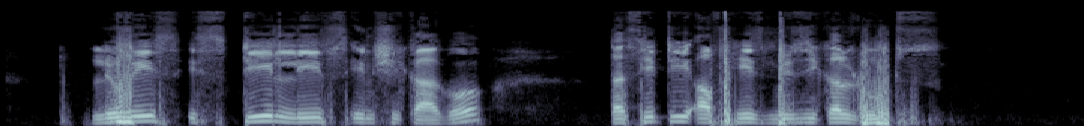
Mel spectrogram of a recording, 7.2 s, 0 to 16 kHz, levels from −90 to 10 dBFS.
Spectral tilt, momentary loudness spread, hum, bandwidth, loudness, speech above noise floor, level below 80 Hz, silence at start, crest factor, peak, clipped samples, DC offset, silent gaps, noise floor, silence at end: -6 dB/octave; 15 LU; none; 11.5 kHz; -19 LUFS; 62 dB; -42 dBFS; 0.6 s; 20 dB; -2 dBFS; under 0.1%; under 0.1%; none; -81 dBFS; 1 s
